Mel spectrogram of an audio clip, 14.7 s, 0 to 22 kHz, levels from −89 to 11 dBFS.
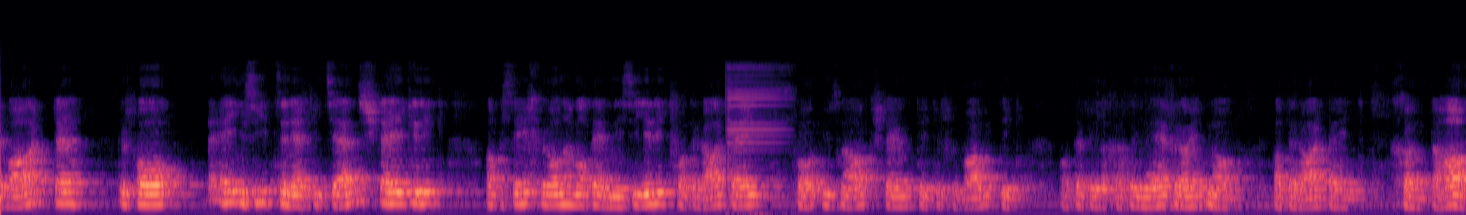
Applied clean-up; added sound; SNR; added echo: neural separator model SepFormer DNS4.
